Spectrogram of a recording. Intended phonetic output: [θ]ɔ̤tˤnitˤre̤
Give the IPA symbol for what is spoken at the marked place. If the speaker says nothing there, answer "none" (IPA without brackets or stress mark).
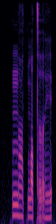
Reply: n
